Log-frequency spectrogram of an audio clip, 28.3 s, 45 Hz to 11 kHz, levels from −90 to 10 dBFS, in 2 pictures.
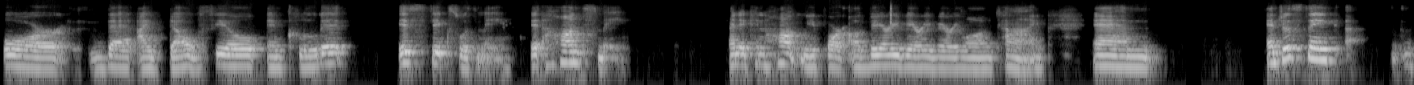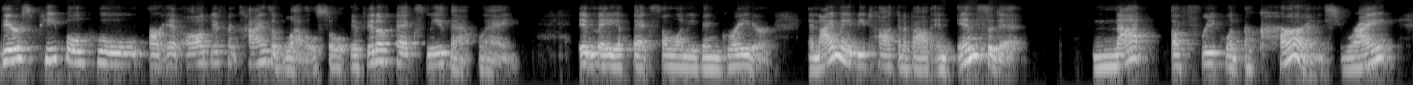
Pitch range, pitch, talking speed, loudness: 145-190 Hz, 160 Hz, 140 wpm, -21 LUFS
